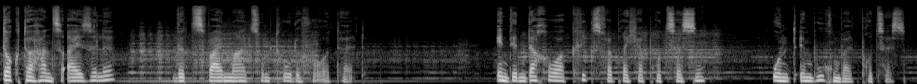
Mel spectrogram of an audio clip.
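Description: A woman's voice: low-pitched, steady tone, unhurried, pauses often, over music. A woman giving sober, factual documentary-style narration in a radio drama.

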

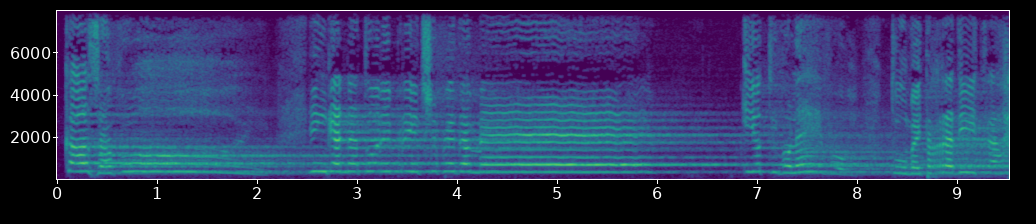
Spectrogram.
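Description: A woman's voice: very high-pitched, steady tone, very slow, pauses often, pushed and bright, full character voice. A woman playing a betrayed, vengeful wife from Greek tragedy in an accusing, incantatory, half-sung theatrical lament. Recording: echoing hall, music mixed in.

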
